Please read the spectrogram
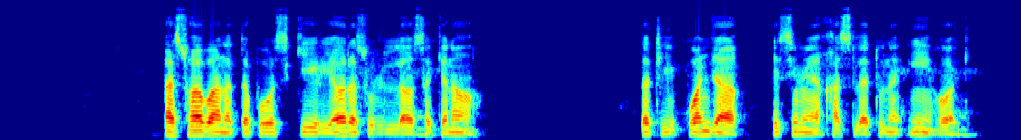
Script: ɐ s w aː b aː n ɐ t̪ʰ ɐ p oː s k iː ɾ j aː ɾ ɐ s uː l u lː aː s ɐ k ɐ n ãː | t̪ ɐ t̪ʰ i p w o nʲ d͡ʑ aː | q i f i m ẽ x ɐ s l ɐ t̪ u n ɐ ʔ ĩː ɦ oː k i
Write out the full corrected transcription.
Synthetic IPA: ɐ s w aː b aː n ɐ t̪ ɐ p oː s k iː ɾ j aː ɾ ɐ s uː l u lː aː s ɐ k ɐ n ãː | t̪ ɐ t̪ʰ i p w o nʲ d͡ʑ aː | q i s i m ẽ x ɐ s l ɐ t̪ u n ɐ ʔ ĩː ɦ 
